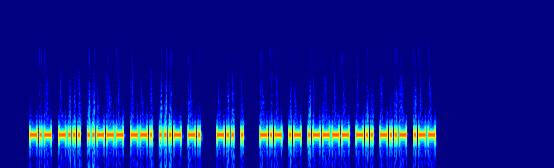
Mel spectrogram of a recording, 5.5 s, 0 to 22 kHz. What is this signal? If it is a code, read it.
Morse code, heard as a keyed tone, about 47 wpm, 700 Hz. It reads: KB2GVN DE KA1DXW
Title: USA Callsign DE Callsign - 6 Characters - 50wpm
